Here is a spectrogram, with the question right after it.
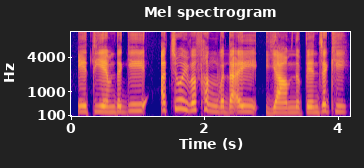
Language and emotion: Manipuri, happy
